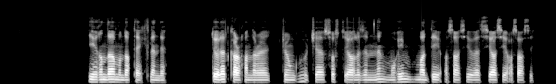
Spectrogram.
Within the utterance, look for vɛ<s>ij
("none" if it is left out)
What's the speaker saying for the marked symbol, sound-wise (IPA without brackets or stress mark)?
s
